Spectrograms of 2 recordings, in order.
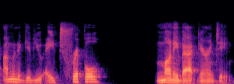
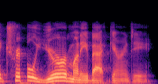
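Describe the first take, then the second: First: Said in the usual way. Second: Slow, deliberate wrong version; wrong wording, slowly. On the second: Shown as a demonstration. Coach shows students the wording to avoid, slowly. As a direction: spell out the wrong phrase slowly. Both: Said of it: "Notice I don't say".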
